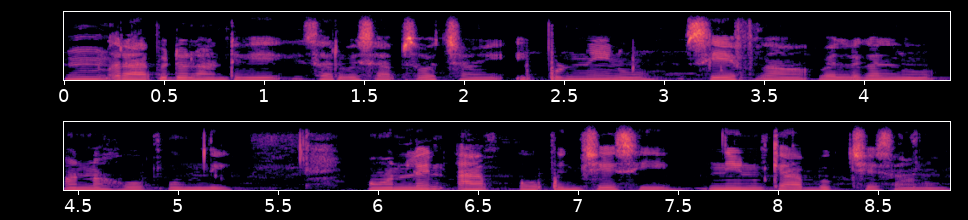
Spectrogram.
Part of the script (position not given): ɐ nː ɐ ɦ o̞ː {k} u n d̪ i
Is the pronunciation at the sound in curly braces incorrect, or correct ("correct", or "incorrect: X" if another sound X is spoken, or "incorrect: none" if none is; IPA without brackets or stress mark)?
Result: incorrect: p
